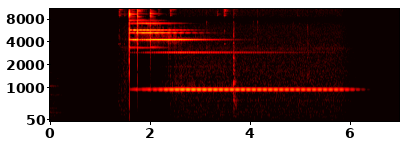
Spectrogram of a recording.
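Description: A bell struck sharply, ringing a clear tone with higher overtones that wavers in loudness as it dies away. It is struck again lightly about two seconds later and cuts off suddenly. The fading tail of choral music is heard at the very start.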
